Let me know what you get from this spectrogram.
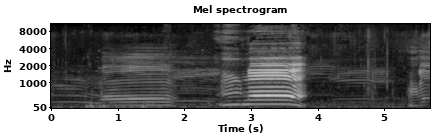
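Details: Cows in a group roaming a road at the forest edge, calling the herd: two long, drawn-out harmonic moos, the second louder and rising slightly before breaking off, then the start of a third moo at the end.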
